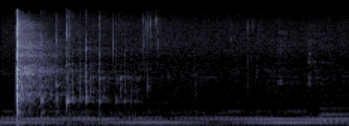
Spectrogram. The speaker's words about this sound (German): Ich werde jetzt mal symbolisch diesen Hammer hier für uns alle fallen lassen.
